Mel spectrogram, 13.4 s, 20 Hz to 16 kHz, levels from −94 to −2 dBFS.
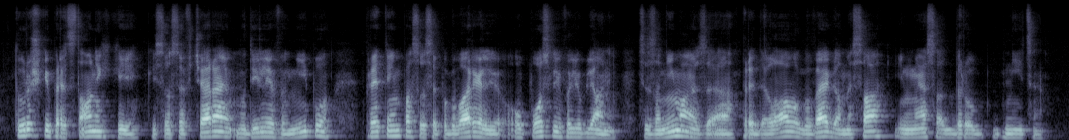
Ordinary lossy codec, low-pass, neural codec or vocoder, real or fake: none; 14.4 kHz; autoencoder, 48 kHz, 128 numbers a frame, DAC-VAE, trained on Japanese speech; fake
